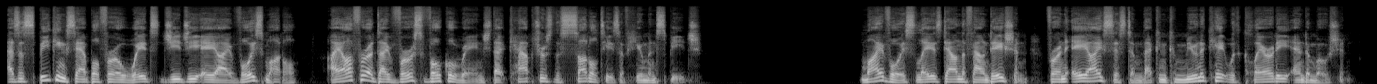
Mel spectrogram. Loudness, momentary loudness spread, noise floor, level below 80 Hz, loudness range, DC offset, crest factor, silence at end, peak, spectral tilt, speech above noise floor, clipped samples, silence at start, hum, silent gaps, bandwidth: -19 LUFS; 6 LU; -70 dBFS; -48 dBFS; 4 LU; under 0.1%; 18 dB; 0.25 s; -2 dBFS; -3.5 dB/octave; 51 dB; under 0.1%; 0.05 s; none; none; 17 kHz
